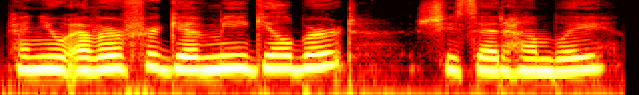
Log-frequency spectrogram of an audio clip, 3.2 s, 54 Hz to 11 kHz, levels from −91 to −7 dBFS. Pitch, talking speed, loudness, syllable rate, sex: 230 Hz, 170 wpm, -15 LUFS, 5.0 syllables/s, female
